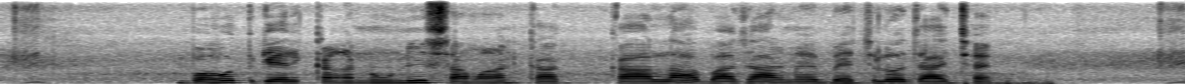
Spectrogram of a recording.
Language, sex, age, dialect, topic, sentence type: Maithili, male, 18-24, Angika, banking, statement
